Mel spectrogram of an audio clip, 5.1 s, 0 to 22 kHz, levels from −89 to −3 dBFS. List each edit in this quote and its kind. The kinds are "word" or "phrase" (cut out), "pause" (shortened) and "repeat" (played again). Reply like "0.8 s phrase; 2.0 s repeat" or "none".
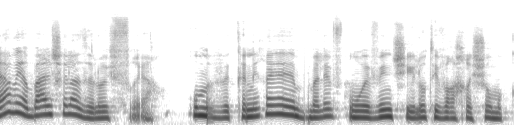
2.1 s phrase; 3.5 s word

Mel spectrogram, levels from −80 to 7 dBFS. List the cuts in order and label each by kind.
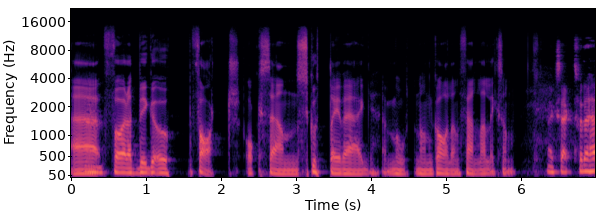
1.6 s word; 3.0 s word; 4.2 s word; 4.6 s word

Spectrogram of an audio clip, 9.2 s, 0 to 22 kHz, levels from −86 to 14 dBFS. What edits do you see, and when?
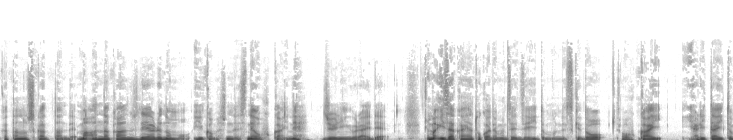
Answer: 3.9 s pause; 5.2 s pause; 7.7 s pause

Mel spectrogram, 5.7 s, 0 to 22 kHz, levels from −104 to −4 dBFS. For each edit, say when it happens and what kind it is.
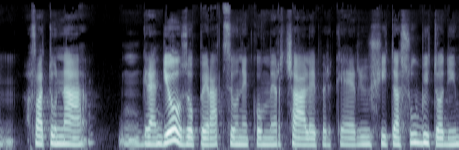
none

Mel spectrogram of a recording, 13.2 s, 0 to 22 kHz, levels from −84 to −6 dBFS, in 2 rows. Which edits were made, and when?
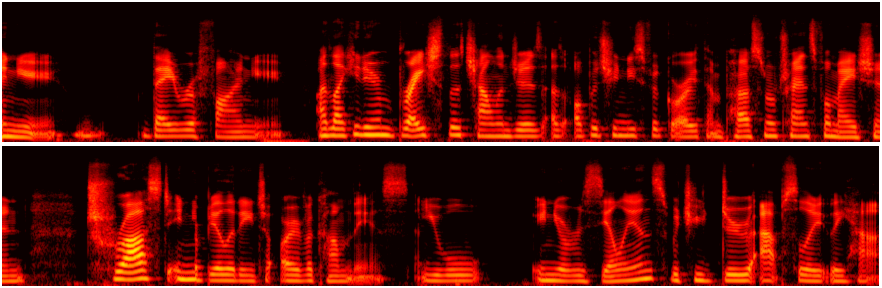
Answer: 2.3 s pause; 8.0 s word; 9.7 s phrase

